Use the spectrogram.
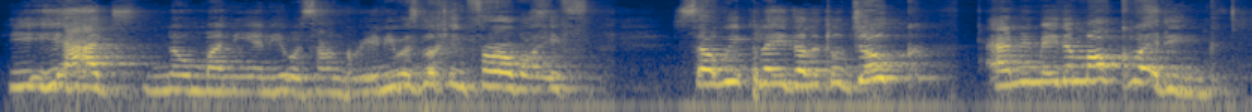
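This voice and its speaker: A woman's voice: sits high, brisk, a bit bright, echoey room. Woman doing a bubbly young rich girl. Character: cheerful, playful young woman, rich man's daughter.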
